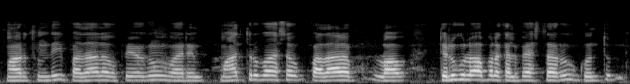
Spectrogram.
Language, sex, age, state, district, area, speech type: Telugu, male, 18-30, Andhra Pradesh, N T Rama Rao, urban, spontaneous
